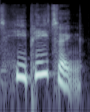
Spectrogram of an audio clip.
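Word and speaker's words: hepeating: Hey, that moment when a man reiterates an idea a woman has previously raised and he gets all the praise for it, it's known as heap-eating, to rhyme with repeating.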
